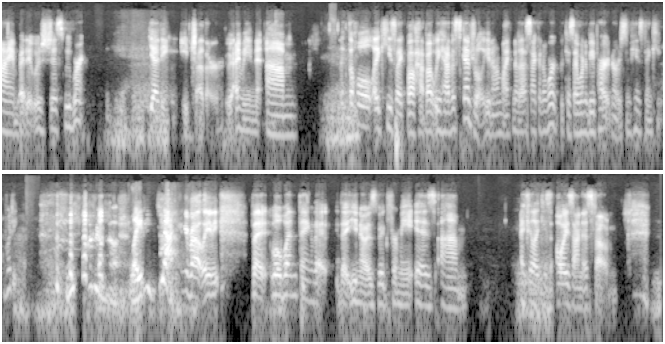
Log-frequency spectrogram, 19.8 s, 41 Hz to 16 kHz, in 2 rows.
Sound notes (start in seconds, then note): 10.5 laughing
